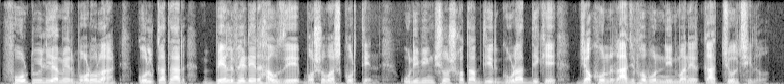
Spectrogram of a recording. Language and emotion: Bengali, neutral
